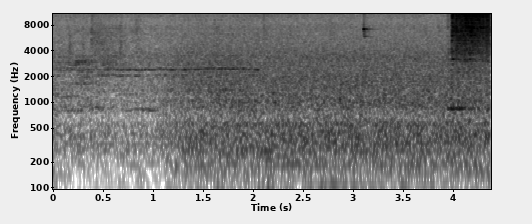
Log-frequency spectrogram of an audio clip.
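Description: Whole spices frying in hot oil in an aluminium pressure cooker on a gas burner: a steady, low sizzle and hiss while the tempering cooks.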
